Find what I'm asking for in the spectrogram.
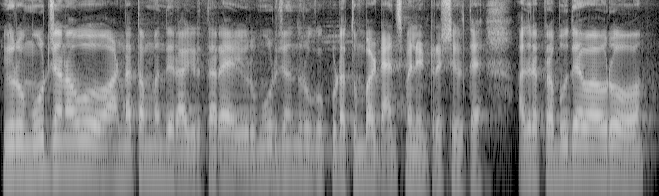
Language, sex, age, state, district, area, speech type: Kannada, male, 18-30, Karnataka, Tumkur, rural, spontaneous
